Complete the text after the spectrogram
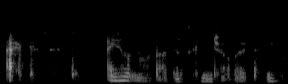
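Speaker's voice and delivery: fast hushed whisper; mutter-whisper while fiddling. Real, not acted. Host checking texts and controller, fast whisper.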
